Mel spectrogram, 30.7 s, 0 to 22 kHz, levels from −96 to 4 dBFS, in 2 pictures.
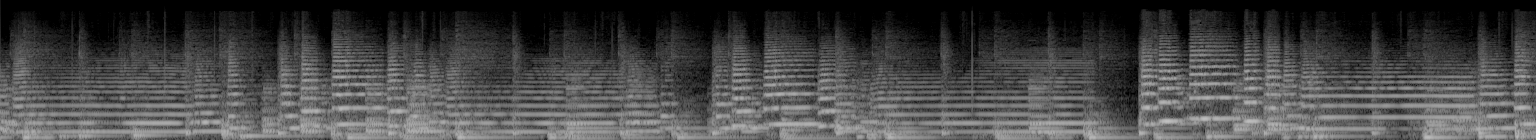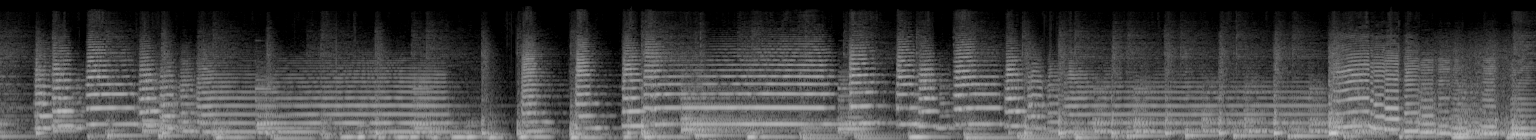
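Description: No technical faults are audible.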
